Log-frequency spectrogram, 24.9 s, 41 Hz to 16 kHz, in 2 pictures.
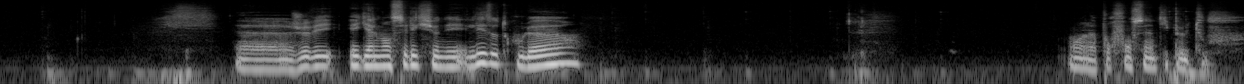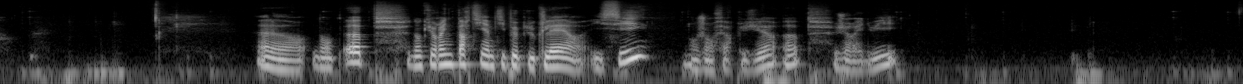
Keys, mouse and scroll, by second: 0.5 F1, 1.4 F2, 3.2 click, 3.8 click, 5.0 middle click, 5.6 shift+click, 6.5 shift+click, 7.5 shift+click, 9.4-11.9 drag, 11.9 F1, 12.7 click, 13.2 KP_Subtract, 14.3 middle click, 15.4 click, 16.1-17.2 drag, 18.6 click, 19.3 click, 19.8-20.8 drag, 20.1 space, 21.4 ctrl+click, 22.5-24.4 ctrl+drag, 23.2 space, 24.7 ctrl+click.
